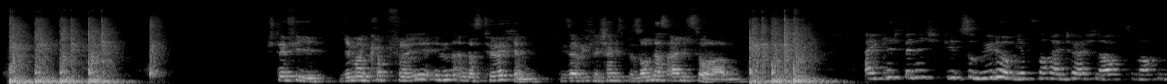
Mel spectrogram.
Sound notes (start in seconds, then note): 0.0 louder knocking; 7.4 vigorous knocking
